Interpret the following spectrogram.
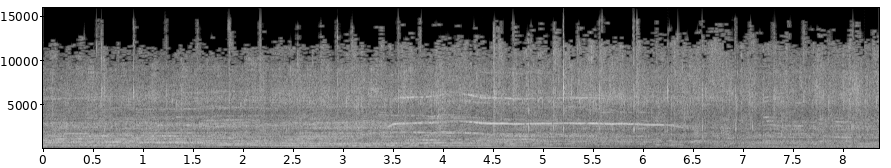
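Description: A concert crowd cheering and whistling over slow, sustained music with low held chords from the hall's PA. One shrill whistle is held for a couple of seconds through the middle.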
